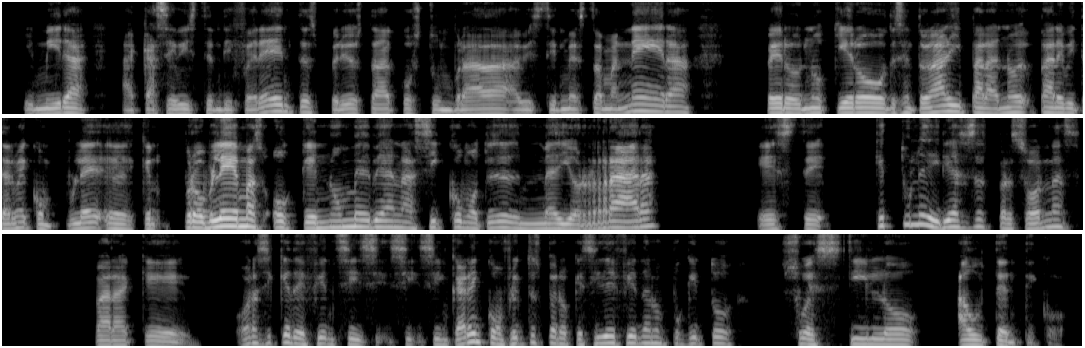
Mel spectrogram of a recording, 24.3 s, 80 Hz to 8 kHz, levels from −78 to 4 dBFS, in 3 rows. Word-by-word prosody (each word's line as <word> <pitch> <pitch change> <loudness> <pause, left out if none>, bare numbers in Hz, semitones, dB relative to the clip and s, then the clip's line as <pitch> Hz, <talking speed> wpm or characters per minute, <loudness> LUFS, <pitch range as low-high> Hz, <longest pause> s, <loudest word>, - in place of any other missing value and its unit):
y 110 - -8
mira, 120 0 +1 0.2
acá - - -7
se 110 - +3
visten 110 -1 -3
diferentes, 135 +7 -1
pero 110 -2 -5
yo 115 - -1
estaba 115 +1 -4
acostumbrada 110 0 -2
a - - -5
vestirme 105 +1 -4
de 110 - -2
esta 115 +3 -4
manera, 145 +4 +1 0.5
pero 125 -2 +3
no 125 +2 -1
quiero 130 0 +4
desentonar, 130 +6 +1
y 160 - +2
para 120 -3 -1
no 135 +2 -2
para 130 -2 +1
evitarme 130 +4 -2
comple 130 +3 -1
eh, - - -11
que, 130 -1 -3 0.2
problemas, 175 +4 +9
o, 160 -2 -1
que 145 -1 +3
no 165 +2 -1
me 175 0 +3
vean 170 -2 0
así 150 +3 -1
como 150 -5 -3
tú 145 - -6
dices 155 -3 -1
medio 130 -1 0
rara, 160 - +4 0.7
este, 120 - -2 0.3
¿qué 205 - -2
tú 220 +4 -8
le 240 - +1
dirías 175 -3 +3
a - - -7
esas 180 -1 -2
personas 135 +7 -3 0.7
para 120 0 -1
que 110 - -4 0.3
ahora 175 - -5
sí 170 - -3
que 190 +5 -1
defienden 145 -2 -3
sin 135 -2 -1
sin - - -2
sin 135 - -3
sin 135 -2 -3
caer 140 +9 +1
en 205 - +4
conflictos, 155 +1 -5
pero, 165 -4 -4
que 135 - -5
sí 160 +4 -3
defiendan 175 0 0
un 155 -4 -7
poquito 155 +1 -8 0.3
su 150 -1 -3
estilo 135 -1 -1 0.3
auténtico? 130 -1 -3
135 Hz, 170 wpm, -24 LUFS, 120-160 Hz, 0.7 s, problemas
